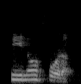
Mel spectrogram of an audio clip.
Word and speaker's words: Ctenophora: not Cnidaria, is called Ctenophora, where C is silent. Okay. Ctenophora.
